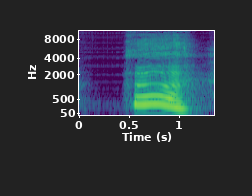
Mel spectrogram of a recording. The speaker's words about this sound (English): Yawning again, but yeah.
